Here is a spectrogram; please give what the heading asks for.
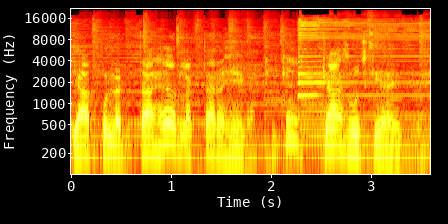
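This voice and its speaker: Guy lecturing a crowd, fairly high voice, keeps poking them with questions. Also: sing-song, normal speed, loud music behind the voice. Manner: questioning, prods listener with "hmm?". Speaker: spiritual teacher answering an audience member. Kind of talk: spoken Q&A discourse.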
